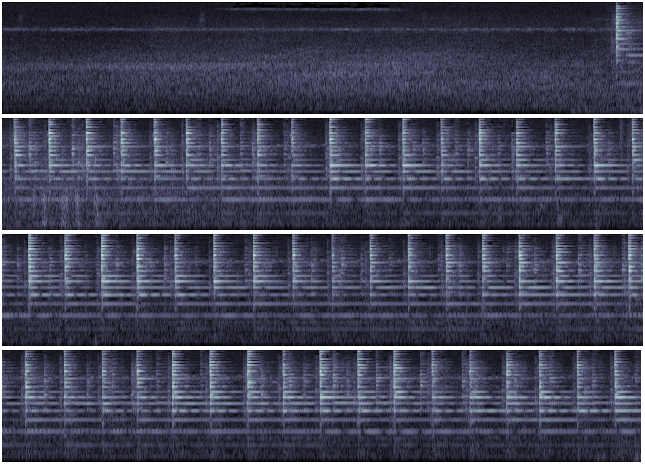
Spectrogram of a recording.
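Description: Railroad grade-crossing bell starts about four and a half seconds in and rings rapidly and steadily: the crossing signals have activated for an approaching train. Before it, a faint, slowly rising rumble of the train approaching.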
